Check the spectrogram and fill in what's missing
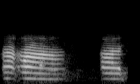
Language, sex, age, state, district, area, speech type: Sanskrit, female, 18-30, Kerala, Kannur, rural, conversation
